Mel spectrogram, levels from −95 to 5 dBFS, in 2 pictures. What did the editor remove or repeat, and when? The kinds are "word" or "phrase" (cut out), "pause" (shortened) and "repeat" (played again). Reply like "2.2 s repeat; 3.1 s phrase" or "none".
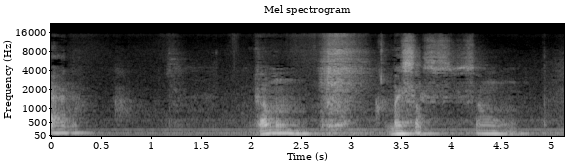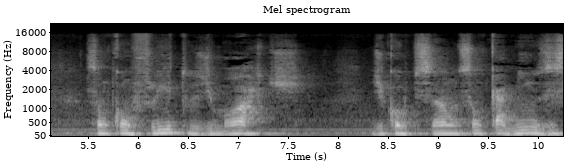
3.7 s word

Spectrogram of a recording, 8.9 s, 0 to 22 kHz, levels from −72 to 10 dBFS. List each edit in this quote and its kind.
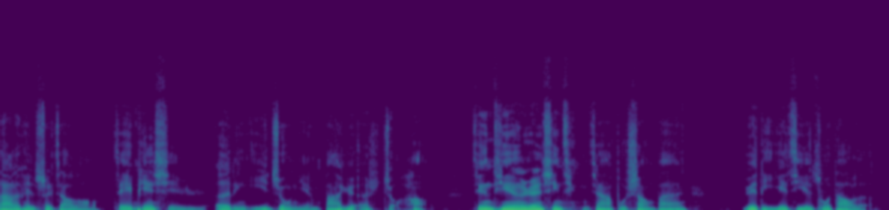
1.0 s pause; 4.4 s pause

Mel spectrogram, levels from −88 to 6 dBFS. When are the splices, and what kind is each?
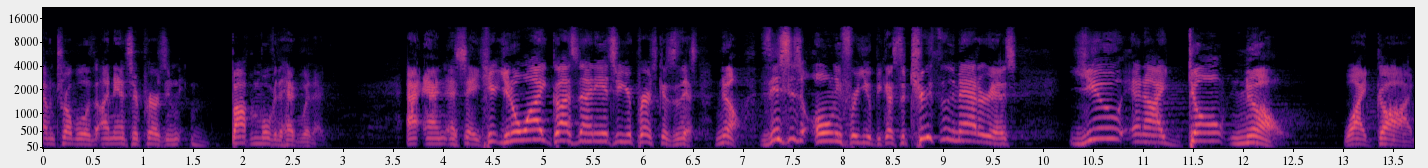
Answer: none

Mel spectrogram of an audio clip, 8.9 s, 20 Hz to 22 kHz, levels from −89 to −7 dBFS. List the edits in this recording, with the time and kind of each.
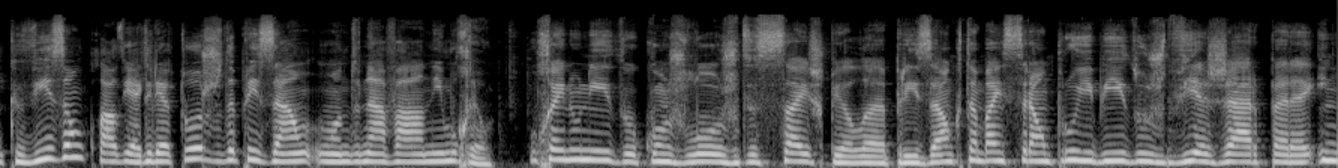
0.9 s phrase; 4.9 s word; 5.5 s word; 7.8 s word

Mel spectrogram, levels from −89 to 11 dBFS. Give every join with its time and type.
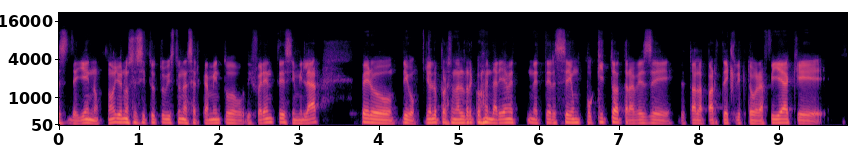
none

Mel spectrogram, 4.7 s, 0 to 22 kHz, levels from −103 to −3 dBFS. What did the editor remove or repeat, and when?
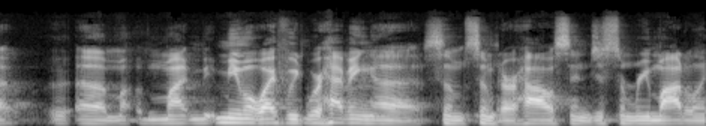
2.0 s word; 3.3 s phrase

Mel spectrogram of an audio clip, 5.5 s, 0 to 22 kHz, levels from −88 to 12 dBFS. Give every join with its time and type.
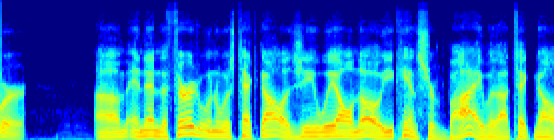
none

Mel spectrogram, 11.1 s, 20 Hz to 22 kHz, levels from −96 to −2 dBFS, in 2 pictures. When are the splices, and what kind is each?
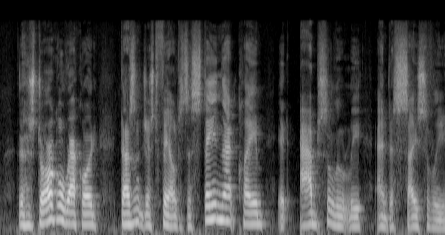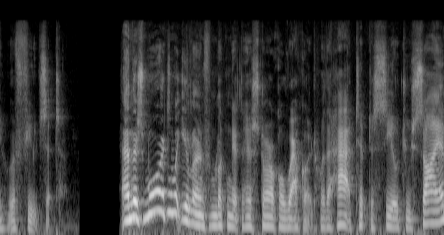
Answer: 7.6 s word

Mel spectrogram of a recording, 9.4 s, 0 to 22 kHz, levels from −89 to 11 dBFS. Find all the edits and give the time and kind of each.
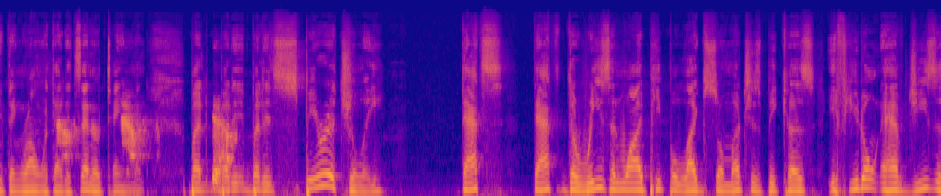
1.9 s word; 7.0 s phrase; 8.2 s pause

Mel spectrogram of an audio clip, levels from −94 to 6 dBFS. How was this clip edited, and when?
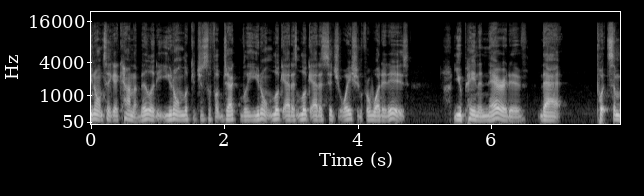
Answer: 3.1 s repeat; 6.6 s pause

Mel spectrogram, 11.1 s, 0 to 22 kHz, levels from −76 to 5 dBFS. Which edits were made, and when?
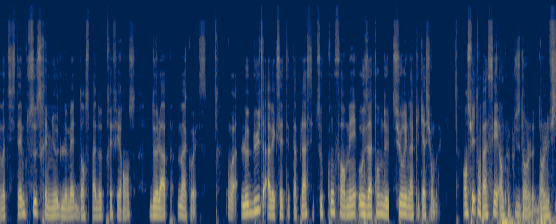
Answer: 7.8 s word; 9.2 s pause; 9.6 s word

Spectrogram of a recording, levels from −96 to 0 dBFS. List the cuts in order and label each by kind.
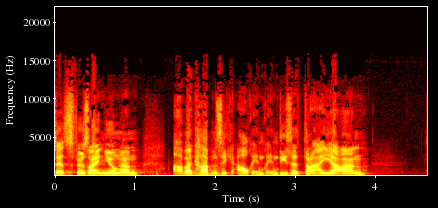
1.7 s word; 2.6 s repeat

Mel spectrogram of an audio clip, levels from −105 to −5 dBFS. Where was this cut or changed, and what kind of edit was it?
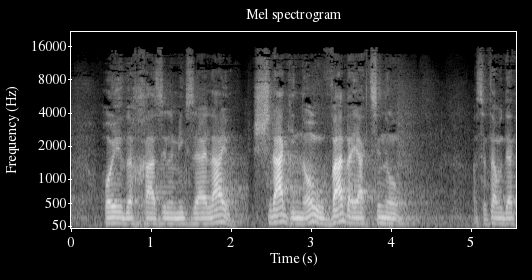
2.2 s pause

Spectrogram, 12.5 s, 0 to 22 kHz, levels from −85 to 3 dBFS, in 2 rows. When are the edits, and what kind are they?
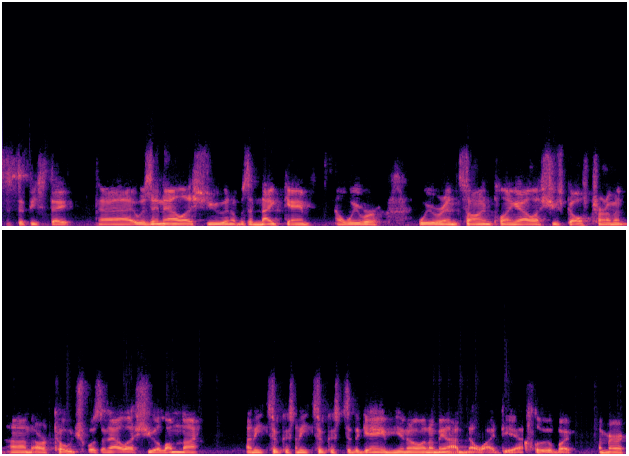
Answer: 3.2 s pause; 9.2 s repeat; 11.4 s phrase

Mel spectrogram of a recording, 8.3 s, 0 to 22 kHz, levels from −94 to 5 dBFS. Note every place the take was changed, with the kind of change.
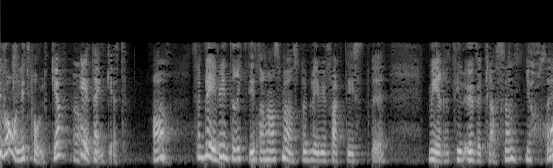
3.3 s word; 3.8 s word

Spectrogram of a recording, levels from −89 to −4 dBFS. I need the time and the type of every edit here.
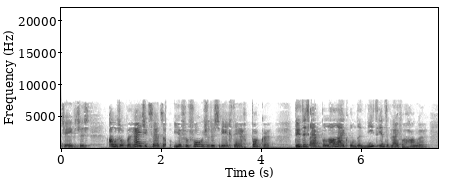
1.7 s word; 2.2 s word; 4.9 s word

